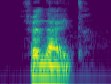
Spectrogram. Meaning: plural of fenêtre
- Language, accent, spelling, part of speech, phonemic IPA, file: French, Canada, fenêtres, noun, /fə.nɛtʁ/, LL-Q150 (fra)-fenêtres.wav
